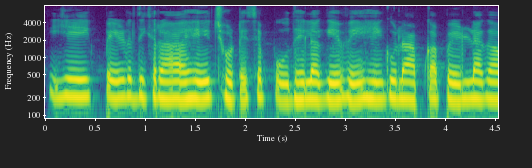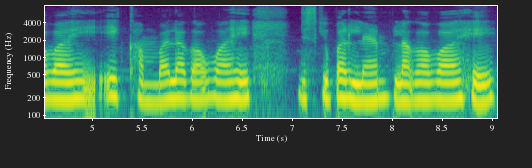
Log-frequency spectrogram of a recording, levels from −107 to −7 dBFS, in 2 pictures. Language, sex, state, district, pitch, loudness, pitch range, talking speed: Hindi, female, Bihar, Sitamarhi, 190 Hz, -13 LUFS, 185-200 Hz, 190 wpm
